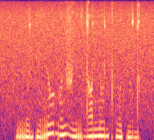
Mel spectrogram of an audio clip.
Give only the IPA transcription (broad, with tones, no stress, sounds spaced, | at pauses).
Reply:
r u˨˩ d pʲ ɛ˨˩ r u˦˥ ɡʷ i˨˥ v i˩˧ r d ɔ˨˥ d n u˦˥ d pʰ ɯ˨˩ w pʲ u˩˧ d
